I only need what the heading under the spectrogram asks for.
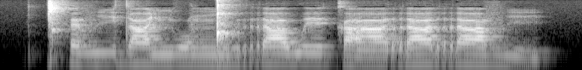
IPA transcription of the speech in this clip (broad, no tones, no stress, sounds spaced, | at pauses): ǀʰ ɛ v i d aː ɲ oː ŋ͡ǃ ɯ r aː w eː k aː r a r aː v i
